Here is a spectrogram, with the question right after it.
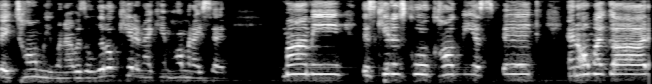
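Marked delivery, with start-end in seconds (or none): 2.8-6.5 put-on higher, mildly upset child voice; tearful child, retold. Little girl running to her mother about an insult at school, mock tearful. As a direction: play a hurt kid without real tears. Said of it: "and I was crying".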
